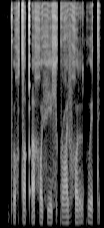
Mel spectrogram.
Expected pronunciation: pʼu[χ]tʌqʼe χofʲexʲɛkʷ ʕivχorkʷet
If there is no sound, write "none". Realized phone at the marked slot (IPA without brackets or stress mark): χ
